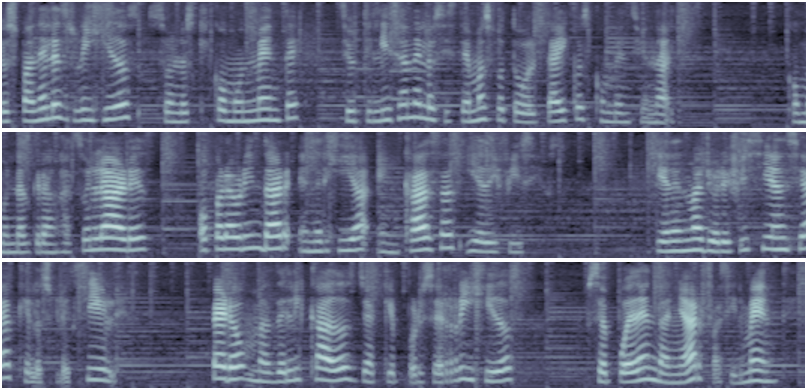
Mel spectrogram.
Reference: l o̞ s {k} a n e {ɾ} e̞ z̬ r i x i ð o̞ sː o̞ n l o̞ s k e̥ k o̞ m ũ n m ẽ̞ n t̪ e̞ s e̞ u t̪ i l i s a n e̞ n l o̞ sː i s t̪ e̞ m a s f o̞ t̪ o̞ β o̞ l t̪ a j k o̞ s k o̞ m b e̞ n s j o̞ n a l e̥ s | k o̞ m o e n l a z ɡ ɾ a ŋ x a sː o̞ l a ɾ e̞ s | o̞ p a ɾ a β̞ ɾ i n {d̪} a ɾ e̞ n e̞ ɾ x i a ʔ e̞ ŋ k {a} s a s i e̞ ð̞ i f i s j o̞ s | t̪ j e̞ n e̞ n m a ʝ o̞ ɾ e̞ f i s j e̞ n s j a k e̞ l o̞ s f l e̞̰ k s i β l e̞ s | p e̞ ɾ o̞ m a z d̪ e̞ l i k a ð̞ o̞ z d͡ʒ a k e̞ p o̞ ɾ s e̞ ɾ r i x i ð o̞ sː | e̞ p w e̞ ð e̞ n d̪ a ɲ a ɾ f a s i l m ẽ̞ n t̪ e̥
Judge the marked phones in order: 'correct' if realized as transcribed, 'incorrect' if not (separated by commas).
incorrect, incorrect, correct, correct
